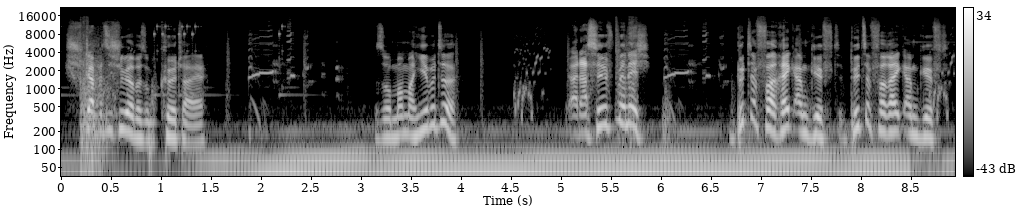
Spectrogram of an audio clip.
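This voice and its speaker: A man's voice: sits high, animated, normal speed, pauses often. A man commenting casually on his gameplay as a let's play host, slangy, swearing and easily annoyed, at home. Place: home gaming setup. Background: faint game music.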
